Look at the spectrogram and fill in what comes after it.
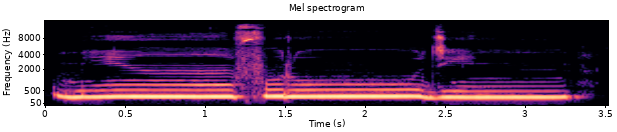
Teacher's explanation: میم نون زیر مین، فا پیش فو مین فو، را واو پیش رو مین فرو، جیم دو زیر جن مین فرو جن۔ نون ساکن کے بعد فا حروف اخفا میں سے ہے، یہاں اخفا کا قاعدہ ہو رہا ہے، یعنی نون کو غنہ کر کے پڑھیں گے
